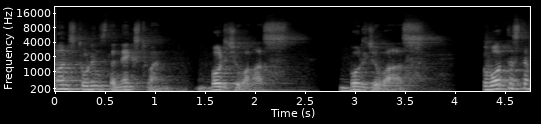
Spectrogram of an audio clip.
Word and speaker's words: bourgeois: Okay, it will be spoken as बोर्जुआस, बोर्जुआस.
